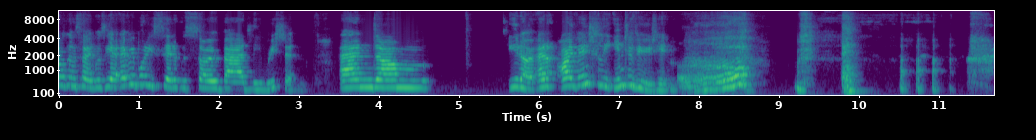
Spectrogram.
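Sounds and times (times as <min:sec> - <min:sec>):
speech: 0:00.1 - 0:04.7, 0:05.6 - 0:10.0
person sneezing: 0:09.8 - 0:10.1
voiced breath: 0:11.4 - 0:11.6.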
